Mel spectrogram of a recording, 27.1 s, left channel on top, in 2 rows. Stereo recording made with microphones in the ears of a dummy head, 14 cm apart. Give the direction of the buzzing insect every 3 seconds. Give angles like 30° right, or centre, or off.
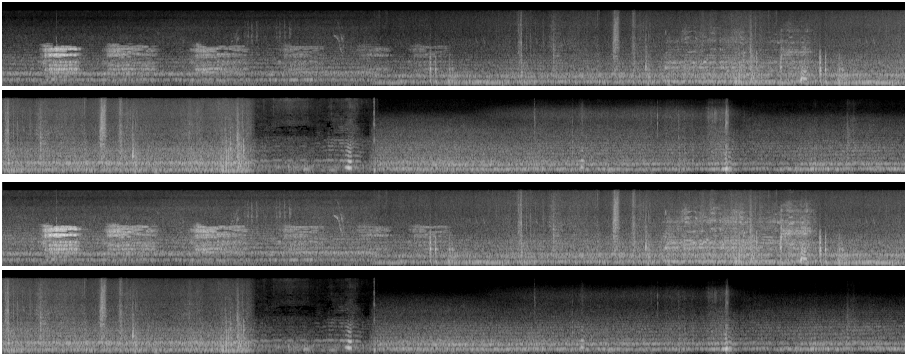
50° right, 50° right, 40° right, 20° right, centre, 30° left, 50° left, 70° left, 70° left.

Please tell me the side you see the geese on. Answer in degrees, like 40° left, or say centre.
60° right.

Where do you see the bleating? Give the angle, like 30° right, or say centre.
40° right.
